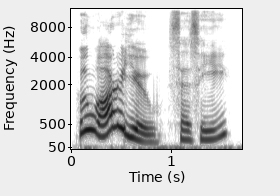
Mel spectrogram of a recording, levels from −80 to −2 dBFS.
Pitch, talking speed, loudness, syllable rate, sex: 240 Hz, 175 wpm, -16 LUFS, 4.1 syllables/s, female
